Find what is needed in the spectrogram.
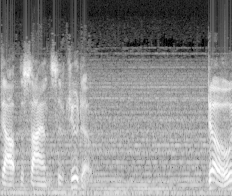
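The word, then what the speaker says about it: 道: Do is the way the Japanese pronounce Tao.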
